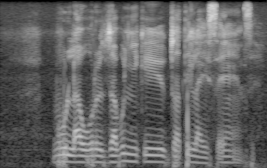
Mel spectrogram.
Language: Tsonga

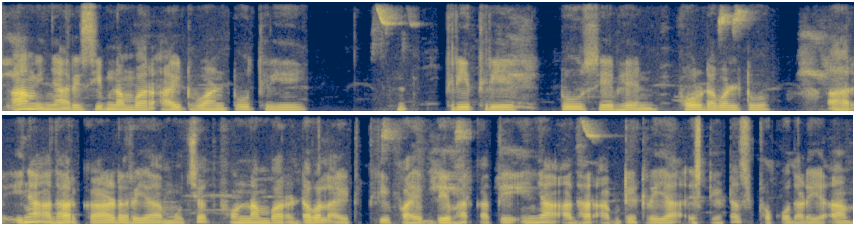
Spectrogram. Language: Santali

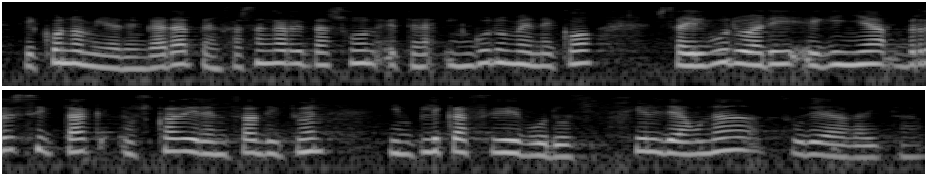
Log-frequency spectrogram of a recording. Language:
Basque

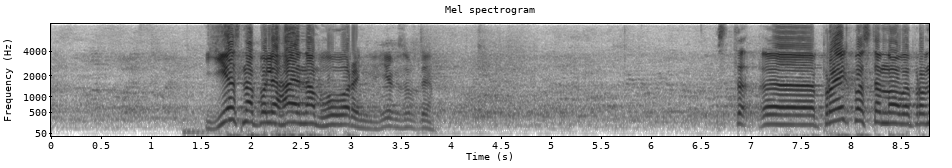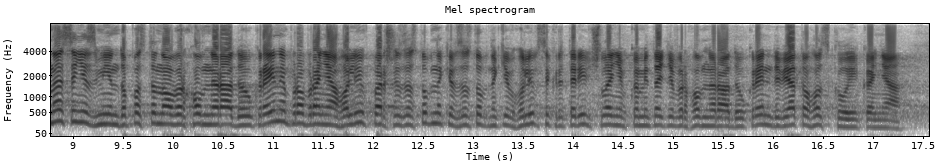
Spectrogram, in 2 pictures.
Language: Ukrainian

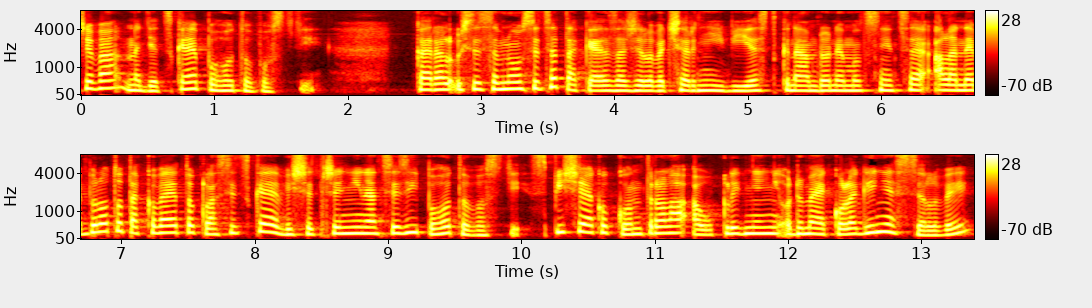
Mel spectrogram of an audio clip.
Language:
Czech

